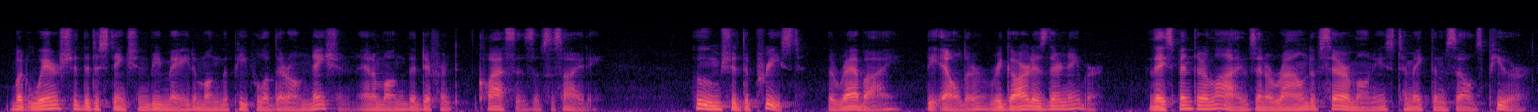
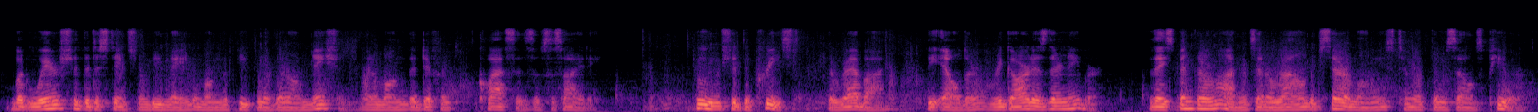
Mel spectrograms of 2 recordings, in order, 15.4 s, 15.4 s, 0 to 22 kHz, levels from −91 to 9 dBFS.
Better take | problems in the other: first | noise reduction (neural separator model SepFormer DNS4)

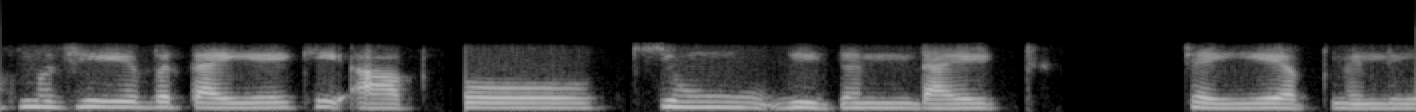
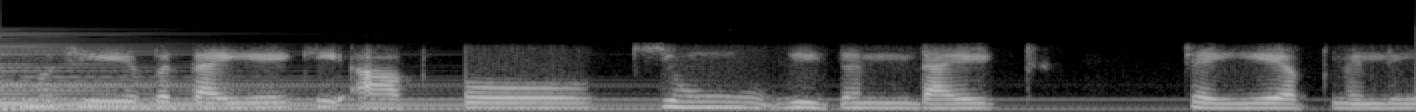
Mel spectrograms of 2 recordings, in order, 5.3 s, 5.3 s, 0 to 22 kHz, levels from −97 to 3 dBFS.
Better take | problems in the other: first | background sound (Acoustic guitar); 7 dB below the speech

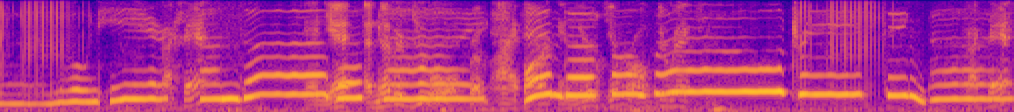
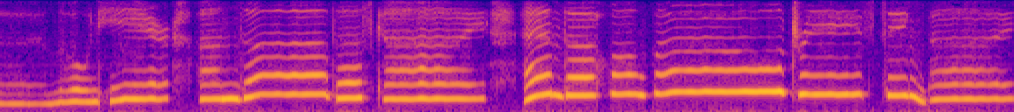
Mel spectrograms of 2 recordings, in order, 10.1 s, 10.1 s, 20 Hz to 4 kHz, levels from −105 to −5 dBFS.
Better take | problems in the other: second | background sound (Fart); 12 dB below the speech

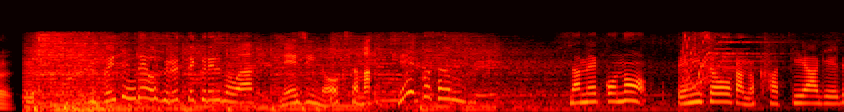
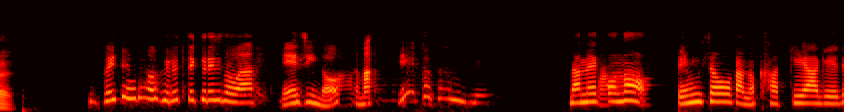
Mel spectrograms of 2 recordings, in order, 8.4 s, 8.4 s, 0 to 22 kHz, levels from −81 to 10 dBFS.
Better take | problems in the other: first | noise reduction (neural mask model DeepFilterNet 3)

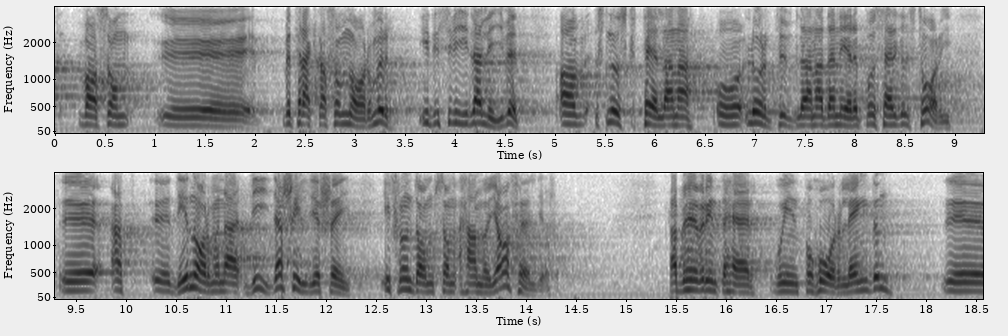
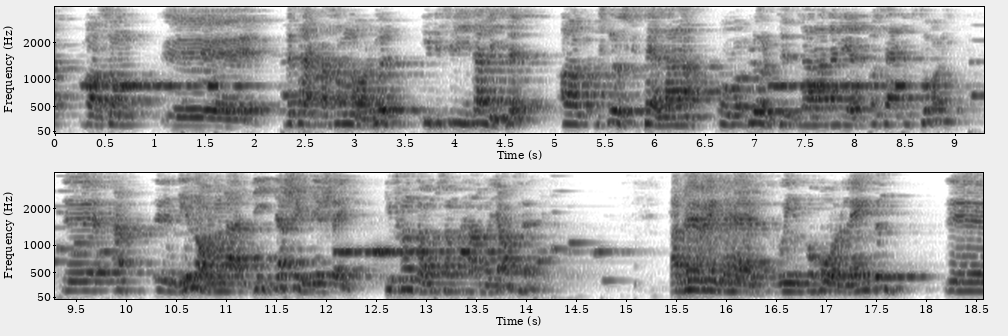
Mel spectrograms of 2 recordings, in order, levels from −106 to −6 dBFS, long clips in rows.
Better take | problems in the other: first | noise reduction (classical method WPE with log-MMSE)

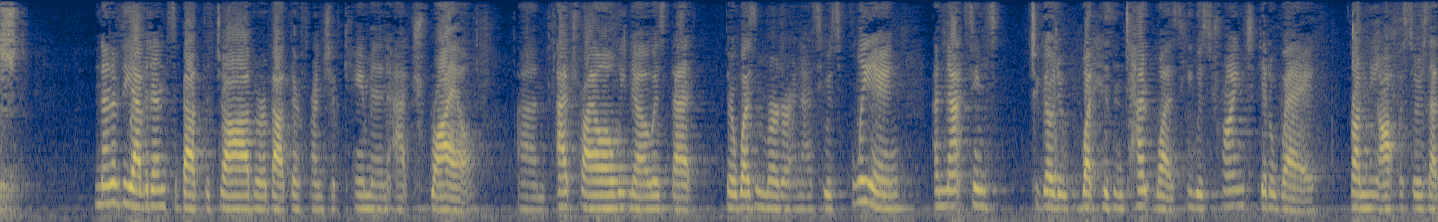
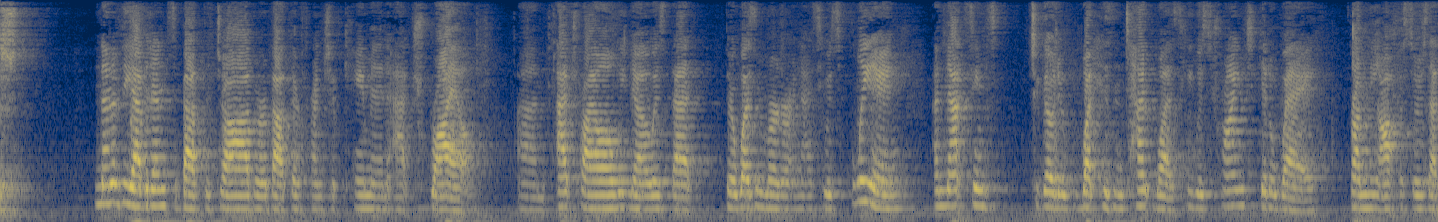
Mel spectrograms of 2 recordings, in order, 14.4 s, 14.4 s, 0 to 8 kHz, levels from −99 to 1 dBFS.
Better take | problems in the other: first | room echo; dies away in 0.6 s

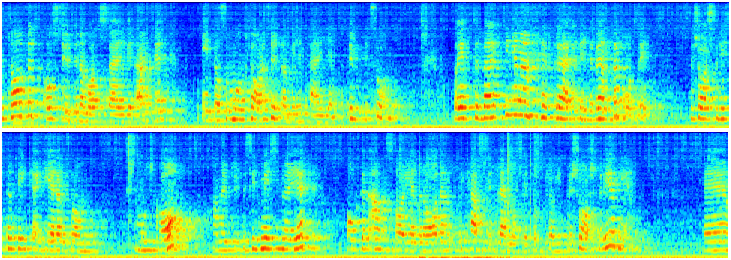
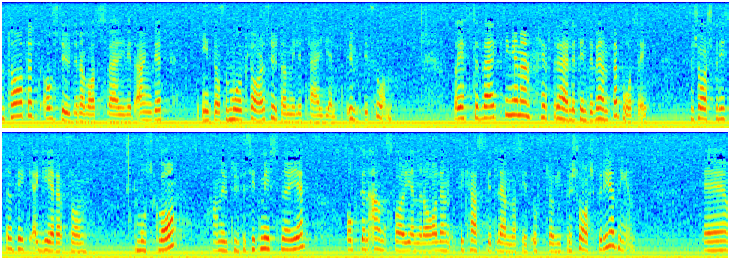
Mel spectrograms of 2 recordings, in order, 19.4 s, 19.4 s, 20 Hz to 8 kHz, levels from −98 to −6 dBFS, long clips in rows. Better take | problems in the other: second | noise reduction (neural separator model SepFormer DNS4)

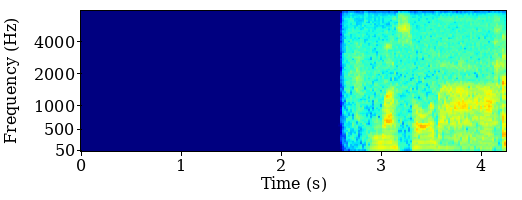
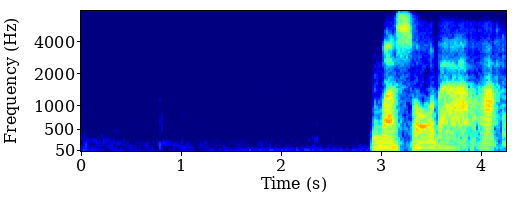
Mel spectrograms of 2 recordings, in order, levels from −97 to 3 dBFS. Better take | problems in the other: first | noise reduction (neural mask model DeepFilterNet 3)

